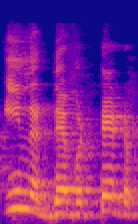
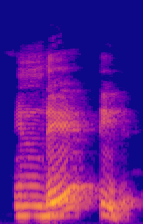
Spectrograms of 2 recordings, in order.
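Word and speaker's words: indebted: यहां इनडेप्टेड पढ़ते, इनडेप्टेड, इनडेप्टेड, तो ब यहां साइलेंट हो गया है, तो देखिए इसको क्या पढ़ रहे हैं, इंडेटेड, इंडेटेड, इंडेटेड पढ़ते हैं।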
